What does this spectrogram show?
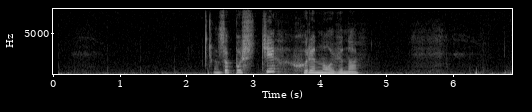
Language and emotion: Russian, neutral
